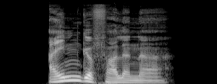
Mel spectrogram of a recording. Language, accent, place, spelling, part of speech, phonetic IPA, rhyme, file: German, Germany, Berlin, eingefallener, adjective, [ˈaɪ̯nɡəˌfalənɐ], -aɪ̯nɡəfalənɐ, De-eingefallener.ogg
- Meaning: inflection of eingefallen: 1. strong/mixed nominative masculine singular 2. strong genitive/dative feminine singular 3. strong genitive plural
